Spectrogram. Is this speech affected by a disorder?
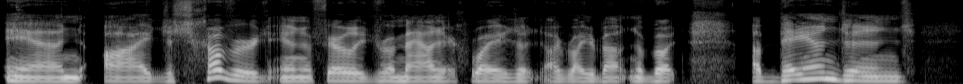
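Yes: oral cancer, half tongue removed, partial glossectomy; oral cancer under tongue, recurred as golf-ball tumor, half tongue and part jaw removed, radiation.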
